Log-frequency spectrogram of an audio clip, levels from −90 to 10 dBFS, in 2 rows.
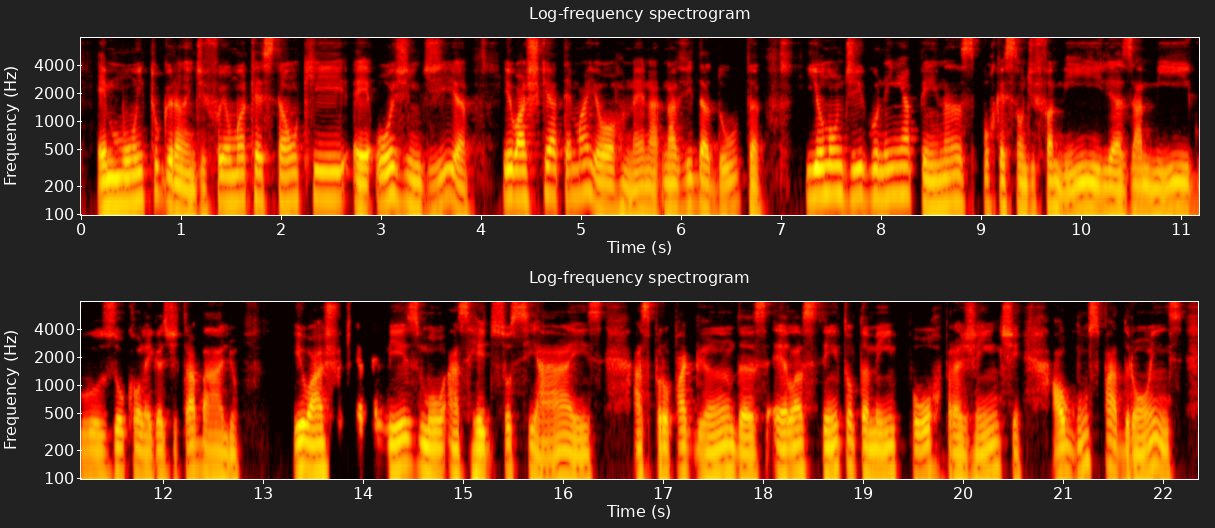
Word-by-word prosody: é 110 - +4
muito 130 +6 +2
grande, 95 - +1
foi 115 +8 -1
uma 135 +1 +1
questão 135 -1 0
que 145 +1 -2
é, 105 -2 +4
hoje 135 -1 +1
em 110 - 0
dia, 105 0 -2 0.3
eu 150 0 +3
acho 145 0 +2
que 165 - +1
é - - +3
até 150 -1 -3
maior, 115 - 0
né, 95 +1 -1
na 95 0 -2
na 110 0 +1
vida 115 +3 -1
adulta 105 +1 -3 0.4
e 150 +2 +2
eu 155 - +8
não 165 0 +3
digo 150 0 -1
nem 155 +2 0
apenas 125 -4 -1
por 120 -1 -8
questão 110 -1 0
de 105 0 -3
famílias, 100 -2 0
amigos 100 0 -1
ou 110 -1 +2
colegas 100 -2 -2
de 95 -1 -8
trabalho. 100 -5 -1 0.5
Eu 120 +1 +6
acho 115 0 +2
que - - -12
até - - -12
mesmo 115 -3 +2
as 105 -3 0
redes 105 +1 +1
sociais, 90 -5 -1 0.3
as 100 -1 +1
propagandas, 105 -3 +1
elas 110 +2 +2
tentam 120 +4 0
também, 105 -3 +1
impor 110 0 -2
para 95 -2 -1
a - - +2
gente 95 +3 -2 0.3
alguns 110 +8 0
padrões 100 -1 -1
110 Hz, 150 wpm, -24 LUFS, 100-130 Hz, 0.5 s, eu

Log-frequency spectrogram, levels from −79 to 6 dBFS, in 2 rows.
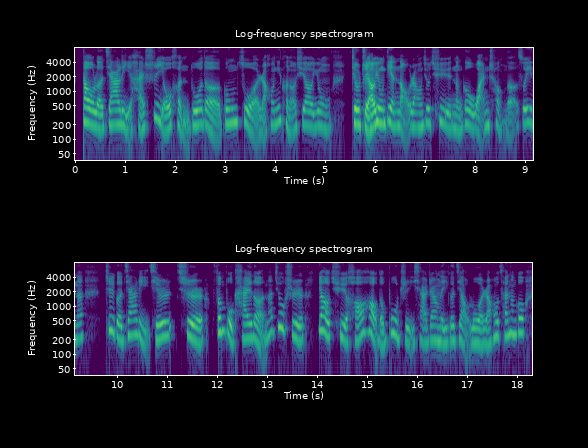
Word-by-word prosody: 到 220 -4 +7
了 165 -3 +3
家 200 +4 +1
里 195 -5 -1
还 - - -3
是 255 +9 -3
有 170 -8 +2
很 - - -5
多 195 +2 +2
的 205 -2 0
工 215 +1 -1
作， 230 -1 -1
然 - - -2
后 200 -1 -8
你 220 +4 -3
可 245 -4 -5
能 185 - -5
需 180 +2 -8
要 195 -3 0
用 175 -2 -5 0.4
就 215 -2 +8
只 200 - +2
要 - - +10
用 215 0 +6
电 210 -4 +2
脑， 180 - -2
然 185 0 0
后 175 - -4
就 215 +3 -2
去 210 -4 -4
能 160 -2 -6
够 200 0 -2
完 180 +2 0
成 195 -3 -9
的。 300 0 -8
所 210 - 0
以 215 0 -2
呢， 210 +2 -5 0.4
这 315 -3 0
个 225 -7 +1
家 250 +6 -2
里 205 -11 -4
其 205 - -2
实 230 +4 +2
是 195 -8 +2 0.2
分 290 +1 +2
不 290 - +3
开 215 0 -1
的， 210 0 -1
那 265 +7 -5
就 350 +4 +2
是 210 -10 -1 0.2
要 310 -6 +4
去 225 -2 -2
好 190 +7 -2
好 290 -2 +1
地 145 - -2
布 250 - -3
置 195 -4 -5
一 - - -8
下 180 0 -5
这 180 +3 -8
样 195 -1 -3
的 180 - -2
一 170 - -2
个 195 +2 -3
角 195 0 -4
落， 170 -2 -1
然 170 -1 -2
后 230 +5 -1
才 240 0 -3
能 265 0 0
够 275 +1 +1
205 Hz, 240 characters per minute, -25 LUFS, 185-235 Hz, 0.4 s, 要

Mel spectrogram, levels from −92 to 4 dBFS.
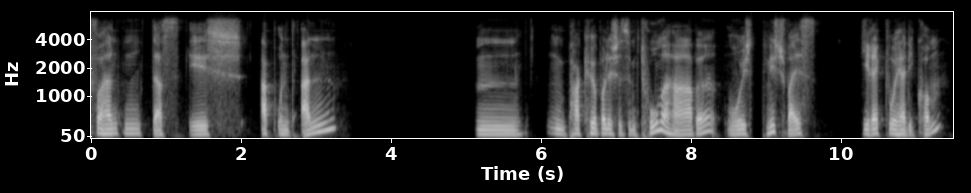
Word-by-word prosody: vorhanden, 115 0 +1
dass - - -1
ich 100 +1 -1 0.2
ab - - +2
und 100 -2 -5
an 180 - +3 1.9
hm, 100 -1 -1 0.3
'n 115 -7 -4
paar 110 +4 +1
körperliche 115 -3 +2
Symptome 125 - +1
habe, 100 - +2
wo 105 0 -1
ich 105 - 0 0.2
nicht 150 +5 0
weiß, 105 +2 0 0.6
direkt, 110 +1 +3
woher 105 -3 +4
die 100 - -6
kommen 180 - -2
110 Hz, 105 wpm, -24 LUFS, 100-120 Hz, 1.9 s, woher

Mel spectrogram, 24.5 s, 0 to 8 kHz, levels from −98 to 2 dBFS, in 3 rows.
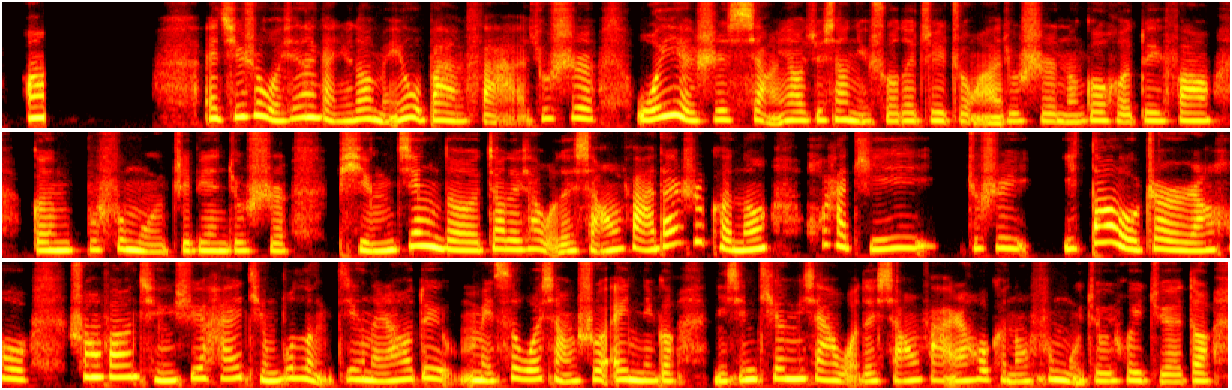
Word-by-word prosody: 嗯。 255 +1 +7 1.1
哎， 245 - +2
其 275 +5 +3
实 305 +2 +2
我 220 -10 +3
现 235 +6 -3
在 270 - +5
感 225 -8 -1
觉 185 - -3
到 230 +3 +1
没 200 -2 0
有 245 +1 +2
办 200 -3 0
法， 230 +4 -5
就 240 - -7
是 240 -1 -2 0.3
我 230 - +3
也 295 -10 +6
是 215 +2 -1
想 205 -1 +4
要 200 +1 +1
就 205 - -4
像 210 -1 +1
你 175 - -3
说 180 0 -5
的 190 0 -2
这 190 0 -3
种 175 -2 -6
啊， - - -1
就 180 +3 -5
是 180 0 -3
能 160 -1 -5
够 195 +1 0
和 175 -4 -4
对 190 +2 -3
方 185 0 0 0.3
跟 195 0 +3 0.2
父 225 - -3
母 185 -6 +3
这 190 - -4
边 190 -1 +1
就 190 0 -3
是 185 -1 -4 0.3
平 195 0 +2
静 295 +4 +5
地 200 -3 +2
交 225 +3 -1
流 220 - +1
一 - - -1
下 225 0 -2
我 - - -4
的 170 +4 -1
想 195 +2 +1
法， 210 -3 +2
但 315 +9 +1
是 405 -1 -3
可 260 - -1
能 215 +5 +5 0.2
话 320 -4 -2
题 255 +5 -3 0.2
就 245 - -5
是 250 +1 -4 0.2
一 235 -1 -1
到 380 - +5
这 230 +3 -1
儿， 205 -3 +3
然 190 +1 +1
后 225 0 -2 0.3
双 270 0 +3
方 275 0 +2
情 200 -8 +1
绪 245 +4 -4
还 240 +1 -2
挺 195 -6 0
不 240 - -2
冷 220 -3 -1
静 220 -2 -1
的。 190 - +2
然 185 +3 0
后 220 - +1
对 245 0 -3
每 200 -2 +3
次 245 +6 +1
我 220 0 +1
想 210 -7 -1
说： 215 +3 -1
“哎， 215 +1 +1
那 195 -2 +4
个， 185 -1 -1 0.2
你 - - -3
先 215 +3 +3
听 230 +1 +2
一 - - +4
下 215 -4 0
我 185 - -2
的 180 +1 -3
想 185 +1 0
法。 205 -2 -3
“然 190 - +1
后 220 +2 -1
可 205 -3 -6
能 170 0 -4
父 220 +4 -7
母 205 -3 +2
就 185 -1 -4
会 190 0 -2
觉 170 -3 -5
得， 185 +1 0
210 Hz, 265 characters per minute, -23 LUFS, 190-235 Hz, 1.1 s, 嗯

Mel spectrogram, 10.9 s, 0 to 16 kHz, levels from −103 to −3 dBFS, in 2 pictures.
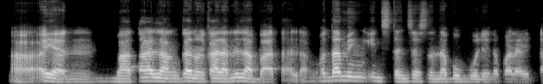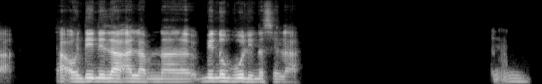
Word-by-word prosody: ah, - - -3
ayan, 120 -5 0 0.2
bata 130 +4 0
lang 140 -4 +1
ganun. 140 -3 +2
Akala 135 -3 +3
nila 155 +1 +1
bata 115 0 -4
lang, - - -13
madaming 170 0 0
instances 135 -3 -7
na 130 0 -4
nabu-bully 125 -1 -7
na 115 0 -12
pala 115 -1 -5
yung - - -15
ta - - -12 0.4
tao. 135 - +1
Hindi 145 +1 +5
nila 135 -1 +6
alam 130 -1 +1
na 125 0 0
binu-bully 145 -1 +2
na 130 - -3
sila. 120 -3 -8 2.0
Mm. 130 -1 -14
130 Hz, 145 wpm, -24 LUFS, 125-145 Hz, 2.0 s, nila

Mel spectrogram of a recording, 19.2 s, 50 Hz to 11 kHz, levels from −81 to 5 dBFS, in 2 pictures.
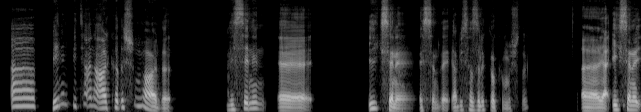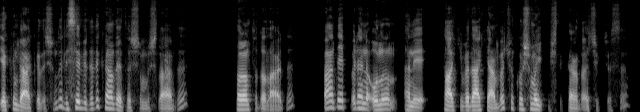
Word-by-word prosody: Aaa, 230 +1 -1 0.3
benim 275 +9 -5
bir 230 - -12
tane 245 -4 -9
arkadaşım 190 +7 -2
vardı. 95 - +2 0.9
Lisenin, 155 +4 -4 0.2
eee, 100 -2 +3 0.9
ilk 170 +3 -2
senesinde 85 0 -1
ya 105 - -2
biz 120 +2 -10
hazırlık 125 +1 -4
da - - 0
okumuştuk. 85 0 -13 0.8
Eee, - - +4
ya 95 -1 +5
ilk 130 -1 0
sene 125 0 +3
yakın 120 +4 0
bir - - +6
arkadaşımdı. 185 +9 +1
Lise 175 +3 +2
1'de 155 -1 -5
de 220 - -3
Kanada'ya 165 -6 +2
taşınmışlardı. 90 -3 -4 0.7
Toronto'dalardı. 140 0 +2 0.4
Ben 190 - +3
de 205 - +2
hep 195 0 -6
böyle, 170 +1 -2
hani, 165 -2 +4
onun, 140 +2 +2
hani, 420 - +1 0.3
takip 120 -3 +4
ederken 120 -6 +5
böyle 175 - -3
çok 165 -3 -12
hoşuma 145 0 +2
gitmişti 130 - -12
Kanada - - -1
açıkçası. - - -12
140 Hz, 135 wpm, -25 LUFS, 115-180 Hz, 0.9 s, bir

